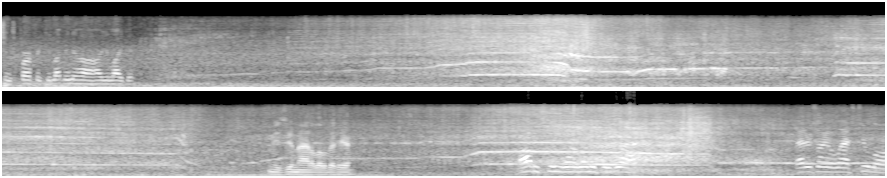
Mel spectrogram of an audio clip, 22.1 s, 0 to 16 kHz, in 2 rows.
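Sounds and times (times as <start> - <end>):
electric motor whining: 1.8 - 22.0.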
